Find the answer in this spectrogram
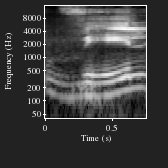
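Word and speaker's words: whale: इसमें हे को आपने साइलेंट करना है। बेशक वेल जो है वो इसकी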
